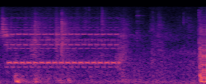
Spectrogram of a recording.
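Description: Mobile phone ringtone: a steady electronic ring of several high tones that stops a little over a second in, as the call is answered.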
